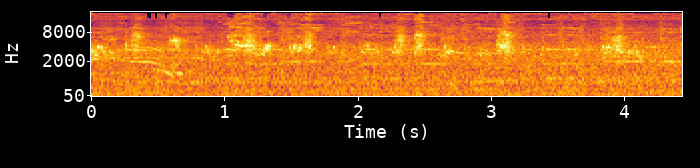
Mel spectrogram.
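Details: A happy budgie gives a run of brief, high, thin chirps and small twitters at irregular intervals, with one short descending whistle, against a steady hiss.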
